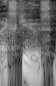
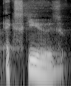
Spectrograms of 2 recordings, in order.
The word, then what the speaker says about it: excuse: The word to remember is excuse, pronounced with a Z, folks, and not an S. It's not excuse, but excuse.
